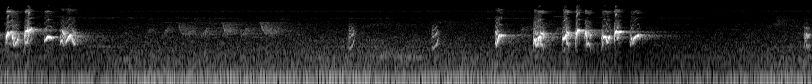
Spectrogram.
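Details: Red-whiskered bulbul song played to lure wild birds: two bursts of loud, bubbling warbled phrases, short rising and falling notes, separated by quieter chatter and soft background hum.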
